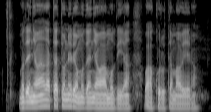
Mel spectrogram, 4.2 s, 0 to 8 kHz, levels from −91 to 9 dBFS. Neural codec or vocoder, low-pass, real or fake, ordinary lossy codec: none; none; real; none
